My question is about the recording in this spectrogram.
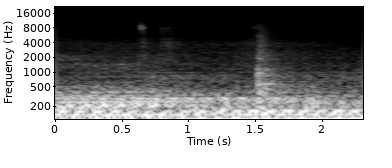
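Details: Coyote-swapped Fox-body Mustang with Aeromotive 340 fuel pump, after replacing a blown fuel hose: deep even rumble, smooth steady idle with no knocks or misses; fuel pressure confirmed at 60 psi, fixed.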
